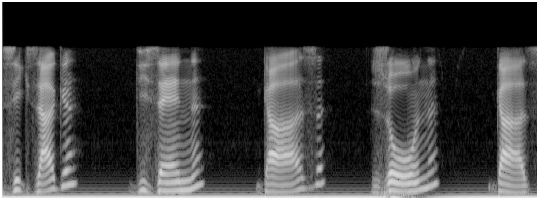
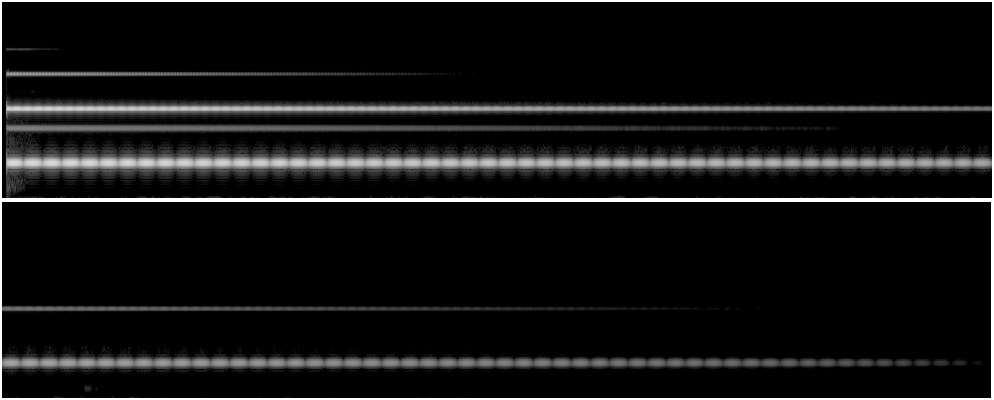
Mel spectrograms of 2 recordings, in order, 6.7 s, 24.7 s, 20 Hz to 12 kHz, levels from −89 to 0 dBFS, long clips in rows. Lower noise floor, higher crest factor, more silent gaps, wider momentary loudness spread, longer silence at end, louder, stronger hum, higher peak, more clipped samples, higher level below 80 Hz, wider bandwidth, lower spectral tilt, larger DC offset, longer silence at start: second, -47 dBFS vs -81 dBFS; about the same, 20 dB vs 18 dB; neither; second, 14 LU vs 25 LU; second, 0 s vs 5.85 s; about the same, -19 LUFS vs -20 LUFS; neither; first, 0 dBFS vs -6 dBFS; neither; first, -38 dBFS vs under -90 dBFS; first, 5.4 kHz vs 3.6 kHz; first, -6 dB/octave vs -1.5 dB/octave; first, 30% vs under 0.1%; about the same, 0 s vs 0.05 s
